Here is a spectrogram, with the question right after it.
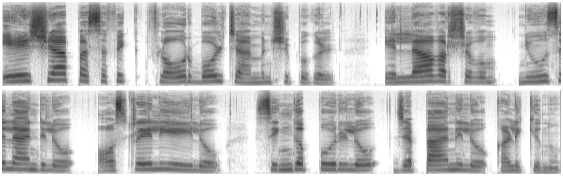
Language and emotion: Malayalam, neutral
